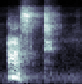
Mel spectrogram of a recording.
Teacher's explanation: just replace the Ed with the T sound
